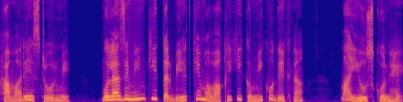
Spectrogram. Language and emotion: Urdu, sad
